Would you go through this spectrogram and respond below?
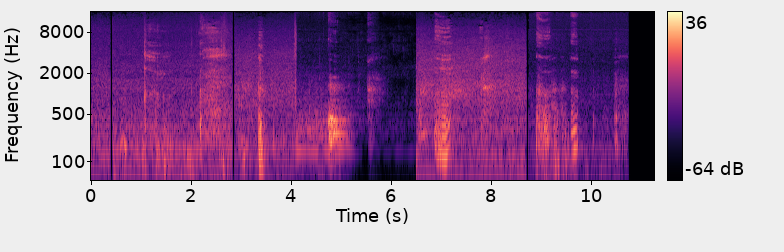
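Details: Several low, throaty burps from a young boy in a small room, with some vocal sounds between them, part of a burp compilation; burping.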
